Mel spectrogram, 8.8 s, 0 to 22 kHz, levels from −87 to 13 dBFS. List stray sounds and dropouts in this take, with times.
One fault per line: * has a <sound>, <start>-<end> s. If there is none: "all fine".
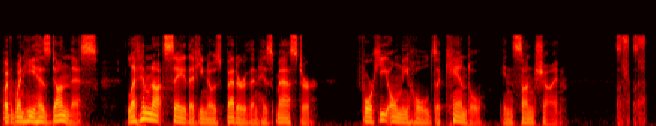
* has a laugh, 8.2-8.6 s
